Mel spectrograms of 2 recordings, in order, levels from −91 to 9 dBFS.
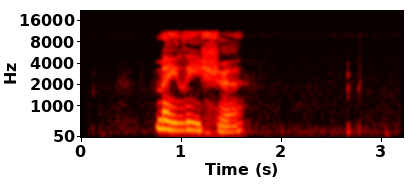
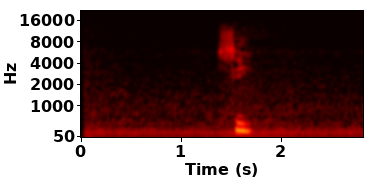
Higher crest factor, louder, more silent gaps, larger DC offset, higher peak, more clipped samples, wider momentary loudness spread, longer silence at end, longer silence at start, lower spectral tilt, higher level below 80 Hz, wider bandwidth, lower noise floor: about the same, 22 dB vs 20 dB; first, -31 LUFS vs -43 LUFS; neither; neither; first, -14 dBFS vs -28 dBFS; neither; second, 10 LU vs 25 LU; first, 1.6 s vs 0.75 s; first, 0.75 s vs 0.05 s; second, -3 dB/octave vs -4.5 dB/octave; second, -82 dBFS vs -76 dBFS; second, 11.5 kHz vs 16.5 kHz; first, -71 dBFS vs -67 dBFS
